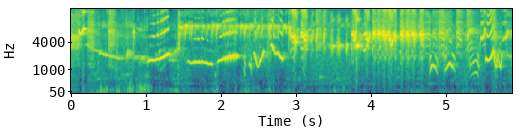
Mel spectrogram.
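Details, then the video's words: Loud, continuous song of a white-rumped shama with greater green leafbird (cucak ijo) mimicry: long sliding whistles, sharp zig-zag notes, a sustained high tone and a run of quick looping chirps. "Murai batu isian cucak ijo Gacor Mewah"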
